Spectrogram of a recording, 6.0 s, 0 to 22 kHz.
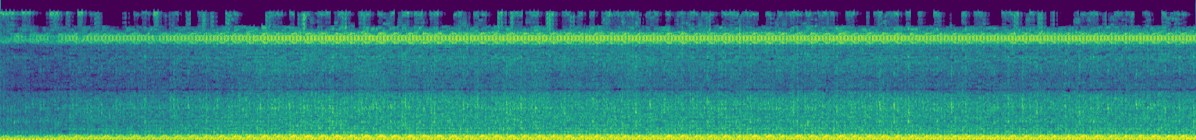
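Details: Custom turbocharged Toyota 1ZZ four-cylinder in an MR2 Roadster/Spyder, first start after build, PCV and breather venting to atmosphere, turbo oil feed left loose; smooth, even idle, steady pitch, no ticking or misfire: normal idle.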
